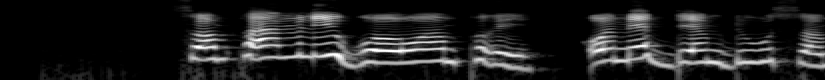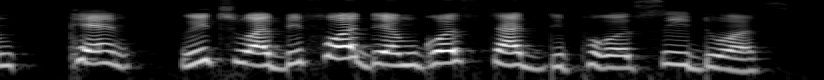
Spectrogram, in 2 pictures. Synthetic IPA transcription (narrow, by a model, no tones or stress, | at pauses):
sɔ̃mfamliɡowɔ̃npɾi | ʔɔmek̚dɛ̃mdusɔ̃m | kɛ̃n | ɹit͡ʃuabifɔdɛ̃mɡostat̚dipɾosiduas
